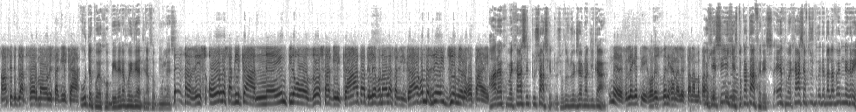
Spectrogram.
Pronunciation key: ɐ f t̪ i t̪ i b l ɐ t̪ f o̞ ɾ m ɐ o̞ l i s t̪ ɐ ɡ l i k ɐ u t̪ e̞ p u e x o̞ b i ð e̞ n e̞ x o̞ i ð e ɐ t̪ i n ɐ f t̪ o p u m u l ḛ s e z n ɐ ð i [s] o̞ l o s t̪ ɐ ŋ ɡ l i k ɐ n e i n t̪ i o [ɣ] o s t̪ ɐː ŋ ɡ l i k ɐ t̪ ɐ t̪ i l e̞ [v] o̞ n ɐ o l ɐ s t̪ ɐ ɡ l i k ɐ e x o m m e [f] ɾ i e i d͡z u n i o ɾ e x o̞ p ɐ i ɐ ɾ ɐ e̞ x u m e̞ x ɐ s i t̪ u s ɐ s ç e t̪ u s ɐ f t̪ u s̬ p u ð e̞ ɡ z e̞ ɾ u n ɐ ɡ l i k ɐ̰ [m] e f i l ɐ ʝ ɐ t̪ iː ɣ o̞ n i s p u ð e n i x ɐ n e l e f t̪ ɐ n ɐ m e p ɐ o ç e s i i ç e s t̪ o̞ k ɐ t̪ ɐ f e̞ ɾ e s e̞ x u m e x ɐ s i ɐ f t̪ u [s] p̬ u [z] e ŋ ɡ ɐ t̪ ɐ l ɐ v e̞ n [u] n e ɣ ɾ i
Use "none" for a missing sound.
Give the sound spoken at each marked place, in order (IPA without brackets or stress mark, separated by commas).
s, ð, f, x, n, s, ð, u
